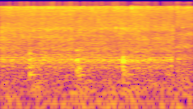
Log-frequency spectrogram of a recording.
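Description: Ginger-garlic paste fries in hot oil on a full flame for egg curry, giving a loud continuous sizzle and crackle with faint stirring scrapes, close up and without talk.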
